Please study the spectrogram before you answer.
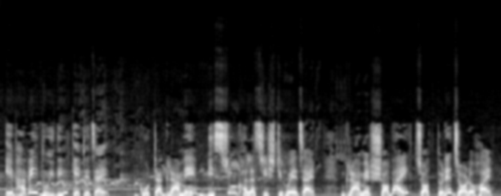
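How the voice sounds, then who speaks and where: Female story narrator, animated intonation, scripted fairy tale with clear music bed. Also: on the high side.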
